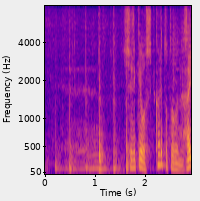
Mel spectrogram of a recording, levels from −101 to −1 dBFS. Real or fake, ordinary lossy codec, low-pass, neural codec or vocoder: fake; none; none; codec, 16 kHz, 16 kbps, FreqCodec, smaller model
